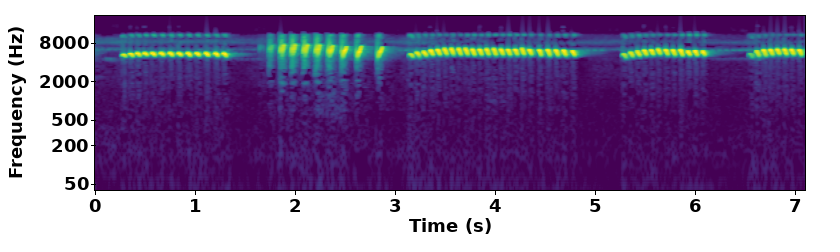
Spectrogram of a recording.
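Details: Kolibri ninja sunbird on a training lure for songbirds: clean, very rapid high trills in bursts of about one to one and a half seconds, separated by short gaps, with one harsher buzzy burst in the middle.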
